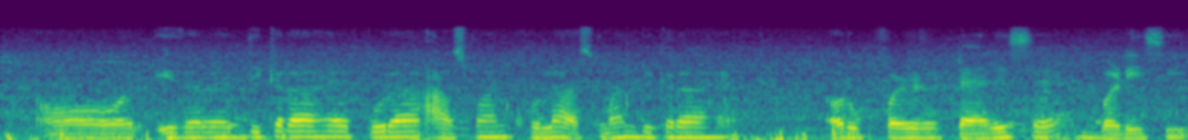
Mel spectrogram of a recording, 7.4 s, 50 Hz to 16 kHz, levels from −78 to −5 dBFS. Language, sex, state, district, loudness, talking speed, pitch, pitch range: Hindi, male, Maharashtra, Mumbai Suburban, -14 LUFS, 145 wpm, 125 Hz, 115-135 Hz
